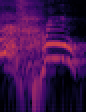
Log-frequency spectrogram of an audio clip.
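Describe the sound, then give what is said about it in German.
A single sharp sneeze bursts out loudly and cuts off quickly, with no talking around it. “Gesundheit!”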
